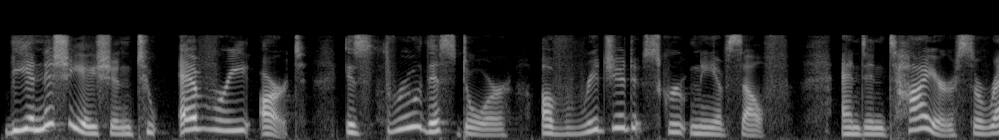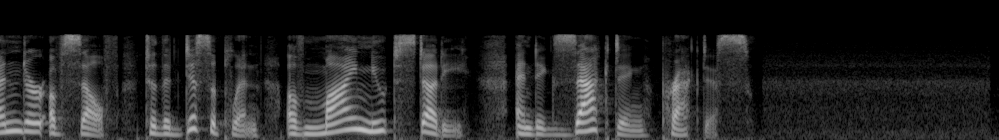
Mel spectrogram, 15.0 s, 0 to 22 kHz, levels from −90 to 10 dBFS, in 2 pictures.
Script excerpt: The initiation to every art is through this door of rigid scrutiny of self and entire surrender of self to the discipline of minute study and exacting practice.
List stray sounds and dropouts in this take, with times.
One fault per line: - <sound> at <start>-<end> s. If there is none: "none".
none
